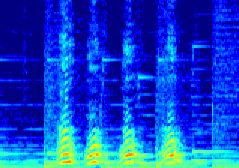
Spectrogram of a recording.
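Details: An Akita, a breed that arose in northern Japan, gives four quick, arching barks in a row over steady background music.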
